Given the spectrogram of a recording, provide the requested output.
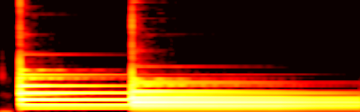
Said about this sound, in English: What's that you say? Ding dong? Well, that means it's time for the mailbag.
